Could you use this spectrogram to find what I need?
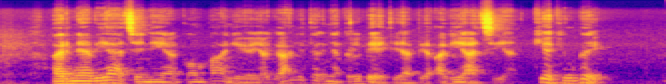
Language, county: Lithuanian, Vilnius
